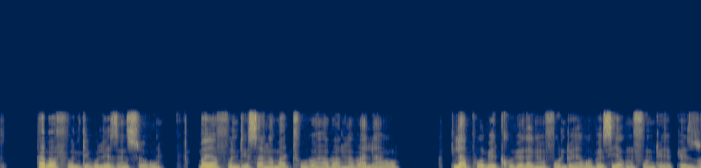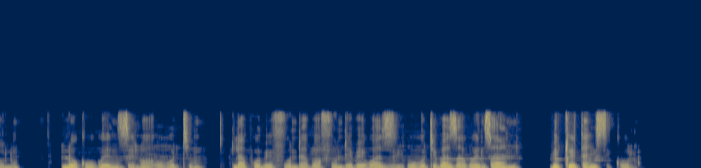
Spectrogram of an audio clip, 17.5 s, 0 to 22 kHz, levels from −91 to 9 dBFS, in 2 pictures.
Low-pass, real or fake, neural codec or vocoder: 7.2 kHz; real; none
